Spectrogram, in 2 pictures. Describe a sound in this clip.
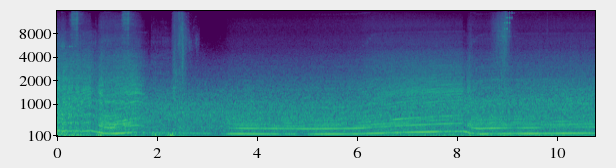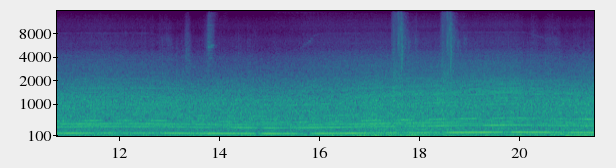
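A car engine hums and revs, rising in pitch as it speeds up and dropping at each gear change.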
